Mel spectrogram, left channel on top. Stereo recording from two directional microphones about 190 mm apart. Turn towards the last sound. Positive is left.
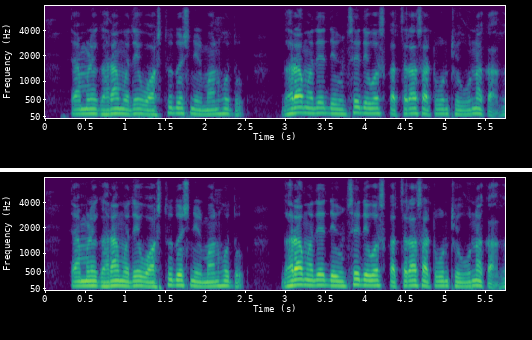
turn(degrees=-35)  # may be behind; listen again after turning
